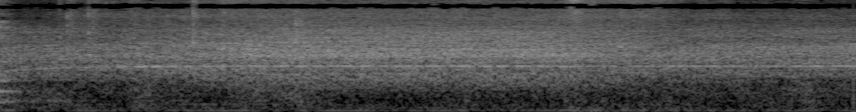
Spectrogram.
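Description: Small DGLK bladeless neck fan running on the second of its three speeds: a faint, steady rush of air with a thin high motor whine.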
